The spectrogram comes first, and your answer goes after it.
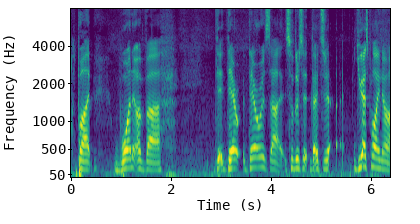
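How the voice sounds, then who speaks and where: In a shaky, put-on character voice, a man talks at a fairly high pitch and a moderate pace, with fairly even intonation and long, frequent pauses. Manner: stuttering, shaky.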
